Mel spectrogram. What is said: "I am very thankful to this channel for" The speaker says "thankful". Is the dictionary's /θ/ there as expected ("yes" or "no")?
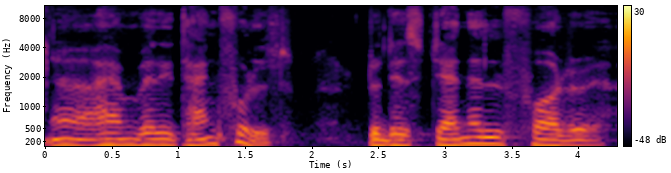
no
